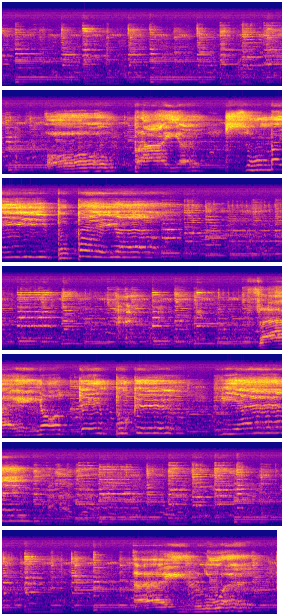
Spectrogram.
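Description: Azorean cantoria: a man sings improvised verse lines over a steady picked and strummed accompaniment of two guitars. The singing comes in two spells, about five seconds in and again around eighteen seconds, with the guitars carrying on alone between them.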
